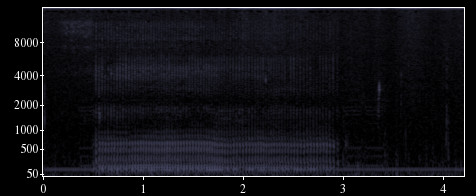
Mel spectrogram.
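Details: Snoring while napping: one long, low, fluttering snore lasting over two seconds over a steady room hum.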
